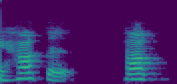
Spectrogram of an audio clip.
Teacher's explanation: नूहु निबनाहु यौमा इज़िनिल हक़, क्योंकि काफ दो बार मुशद्दद के साथ है, दो काफ है यहाँ पर, तो हक, इसको हक नहीं पढ़ेंगे, हक, हक, डबल साउंड लेकर आएंगे दो काफ साकिन के साथ।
